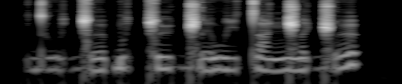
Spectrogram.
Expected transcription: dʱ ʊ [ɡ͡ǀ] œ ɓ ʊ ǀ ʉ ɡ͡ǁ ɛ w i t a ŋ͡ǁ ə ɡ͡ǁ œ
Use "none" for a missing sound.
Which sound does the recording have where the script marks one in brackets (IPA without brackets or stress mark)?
ɡ͡ǀ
